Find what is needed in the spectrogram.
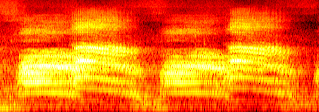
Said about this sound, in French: C'est juste la faune du matin qui s'éveille. Un lapin, des corneilles, elle me raille.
